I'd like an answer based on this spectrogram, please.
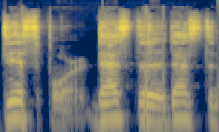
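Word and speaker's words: Dysport: It's spelled D Y S P O R T, but it's it's pronounced as abundantly said Disport. That's the That's the name of it. Disport.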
